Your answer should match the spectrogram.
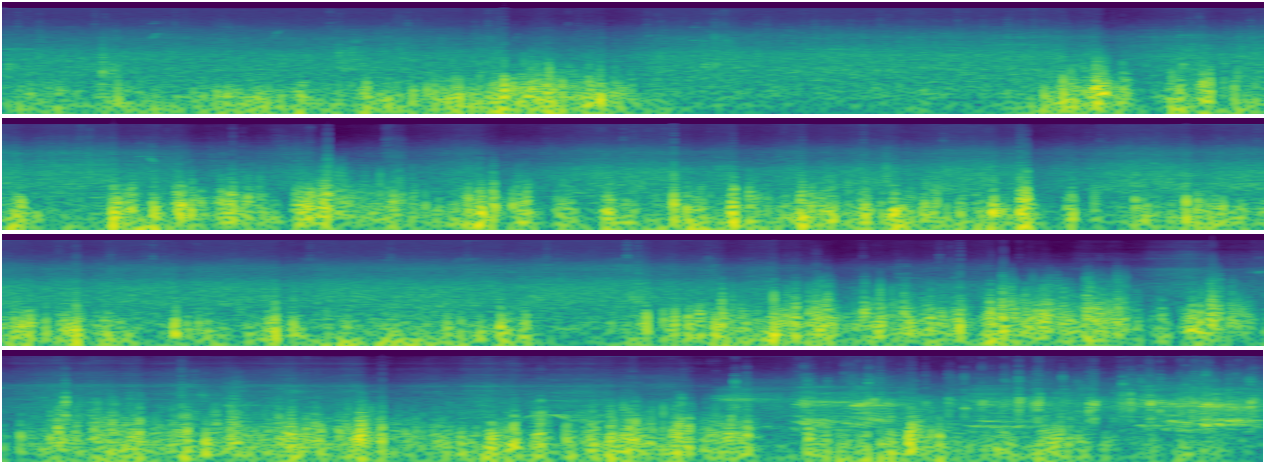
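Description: Wind buffeting the camera microphone: a heavy, irregular rumble in gusts that come and go, easing off briefly a few seconds in and again about two-thirds of the way through.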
